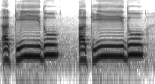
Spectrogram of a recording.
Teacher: کی یا مدہ ہے، دو حرکات لمبا کریں گے اور دال کی پیش کو لمبا ہونے سے بچائیں گے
